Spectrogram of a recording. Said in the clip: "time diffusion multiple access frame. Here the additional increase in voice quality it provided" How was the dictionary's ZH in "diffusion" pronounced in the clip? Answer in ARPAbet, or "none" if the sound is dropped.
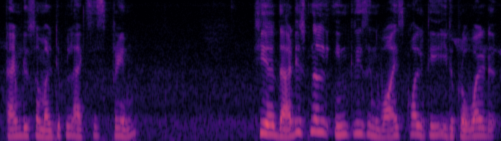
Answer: S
